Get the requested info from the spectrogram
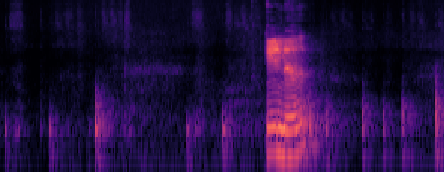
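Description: Marker pen writing on a whiteboard: a string of short taps and scratches as each stroke is made, with a faint brief squeak a little over a second in. A man's voice says one word past the middle, louder than the writing.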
